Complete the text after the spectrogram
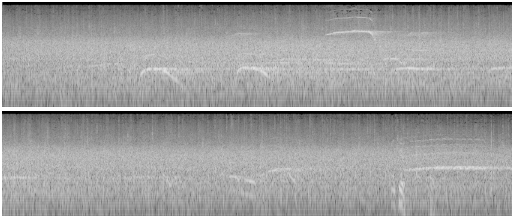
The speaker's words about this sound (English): So as they stand, wave to them, give them some applause because they're a part of the community as well. Let's give our dais a big round of applause. Please stand.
